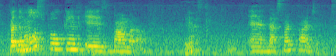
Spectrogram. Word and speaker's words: Bambara: But the most spoken is Bambara.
